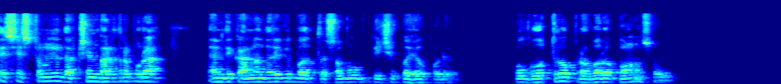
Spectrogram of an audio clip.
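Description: An elderly man speaks with animation through a microphone, as on an online call.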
